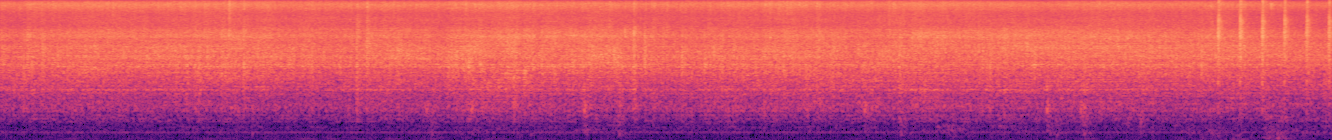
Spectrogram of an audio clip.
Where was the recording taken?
in a kitchen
